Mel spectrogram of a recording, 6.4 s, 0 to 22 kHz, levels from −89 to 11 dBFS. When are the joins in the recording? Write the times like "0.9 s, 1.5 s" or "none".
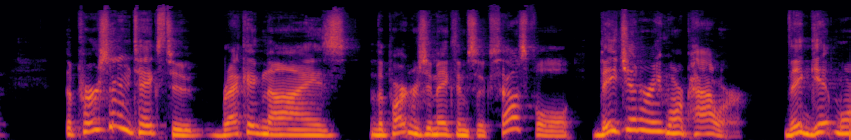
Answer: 1.2 s, 2.7 s, 4.4 s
